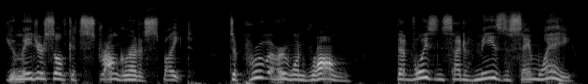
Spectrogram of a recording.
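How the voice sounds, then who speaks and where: A woman voicing an earnest, vulnerable young man in a fantasy story, apologetic yet stubborn, with halting pleas. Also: fairly high pitch, vocal fry, pitched above the performer's own voice. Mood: strained, insistent.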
